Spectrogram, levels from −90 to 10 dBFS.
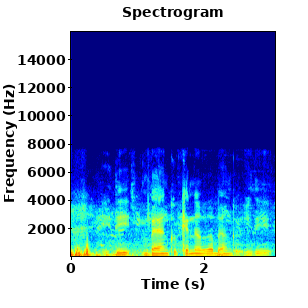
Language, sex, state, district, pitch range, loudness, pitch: Telugu, male, Andhra Pradesh, Srikakulam, 110-130 Hz, -19 LUFS, 120 Hz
